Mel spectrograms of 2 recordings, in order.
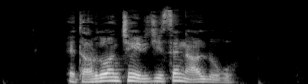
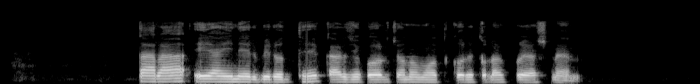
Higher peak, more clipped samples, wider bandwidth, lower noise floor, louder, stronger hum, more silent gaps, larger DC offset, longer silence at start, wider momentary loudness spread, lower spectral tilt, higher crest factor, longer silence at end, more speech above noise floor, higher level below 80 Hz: about the same, -2 dBFS vs -2 dBFS; neither; first, 14.5 kHz vs 7.8 kHz; second, -68 dBFS vs -77 dBFS; about the same, -16 LUFS vs -14 LUFS; neither; neither; neither; second, 0.7 s vs 1.4 s; first, 14 LU vs 7 LU; second, -5.5 dB/octave vs -8 dB/octave; about the same, 16 dB vs 14 dB; second, 0.75 s vs 1.2 s; second, 52 dB vs 63 dB; about the same, -54 dBFS vs -54 dBFS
